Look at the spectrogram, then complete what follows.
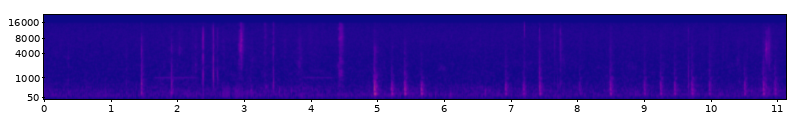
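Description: Four-week-old Pomeranian puppies scuffling and pawing in a pen walled with cardboard boxes: irregular light taps and clicks, sparse at first and coming faster from about five seconds in. Two brief faint tones sound near the start.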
